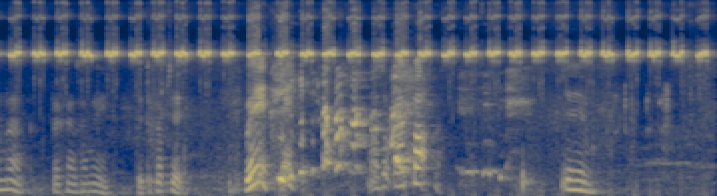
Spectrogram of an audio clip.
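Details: Large cricket from an Indonesian night hunt, sounding a continuous run of sharp, high-pitched chirp pulses, several per second, mixed with men's talk and laughter.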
